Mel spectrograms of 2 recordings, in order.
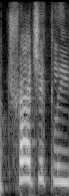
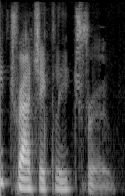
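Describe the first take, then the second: First: "tragically" jumps much higher with a falling sweep; dramatic stress. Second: Said in the usual way. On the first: Acted. Radio host lamenting the attack on his listeners, mock-dramatic. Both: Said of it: "proving my own constant fear".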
